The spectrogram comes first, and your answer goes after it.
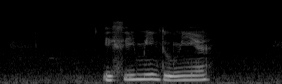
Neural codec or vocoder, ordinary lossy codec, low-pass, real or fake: none; none; none; real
